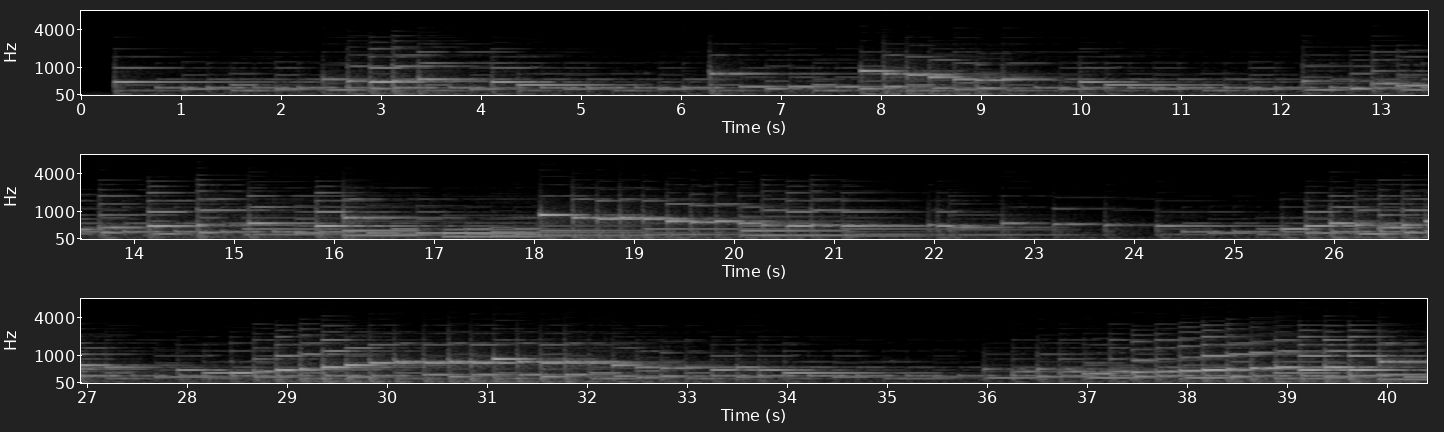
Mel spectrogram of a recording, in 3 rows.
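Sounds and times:
piano sonata in C major: 0:00.0 - 0:40.3.

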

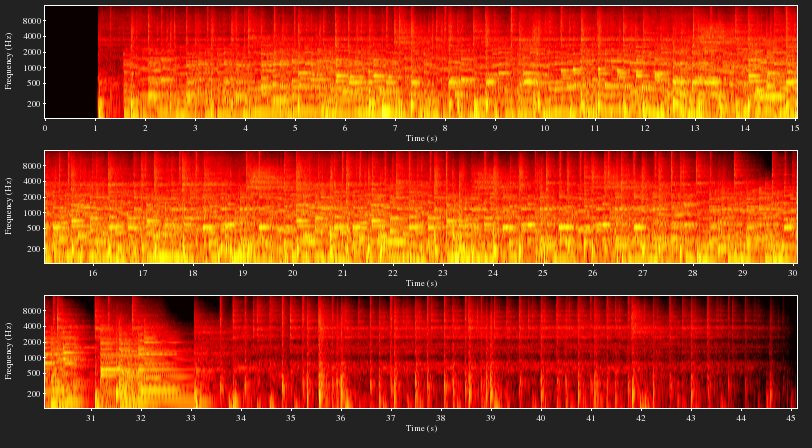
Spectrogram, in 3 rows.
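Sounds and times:
jazz ensemble playing in G minor: 0:01.6 - 0:33.9.

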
